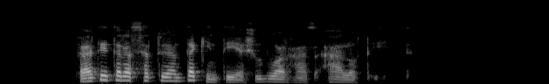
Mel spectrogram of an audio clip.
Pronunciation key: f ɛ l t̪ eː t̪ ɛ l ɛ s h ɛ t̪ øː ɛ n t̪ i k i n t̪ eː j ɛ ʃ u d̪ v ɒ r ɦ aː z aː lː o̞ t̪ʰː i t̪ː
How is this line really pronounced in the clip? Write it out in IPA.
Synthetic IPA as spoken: f ɛ l t̪ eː t̪ ɛ l ɛ s h ɛ t̪ øː ɛ n t̪ ɛ k i n t̪ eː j ɛ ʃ u d̪ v ɒ r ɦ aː z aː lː o̞ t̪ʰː i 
